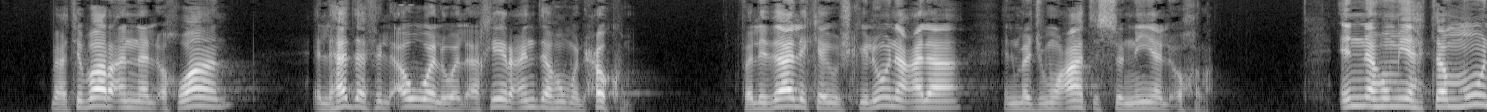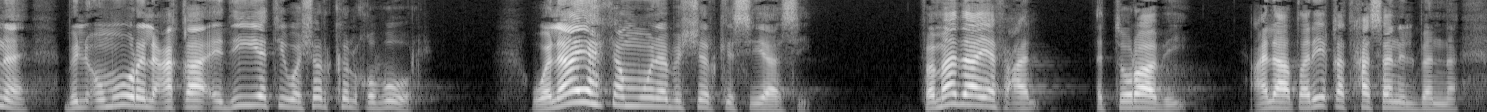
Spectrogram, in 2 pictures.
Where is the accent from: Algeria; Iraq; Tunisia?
Iraq; سرقوا الأموال كلها مثل ما حدث عندنا في العراق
